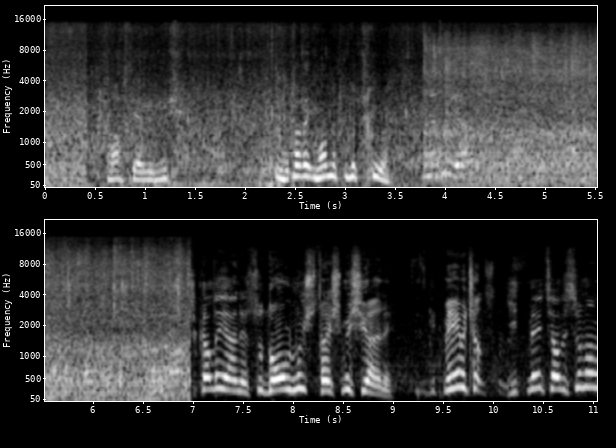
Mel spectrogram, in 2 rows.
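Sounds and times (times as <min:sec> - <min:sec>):
heavy rain: 0:00.0 - 0:07.0
speech: 0:00.6 - 0:01.5, 0:02.2 - 0:04.5, 0:05.9 - 0:11.0.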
